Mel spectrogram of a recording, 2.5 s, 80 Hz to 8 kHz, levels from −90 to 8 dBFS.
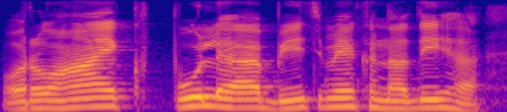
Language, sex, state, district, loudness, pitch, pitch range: Hindi, male, Jharkhand, Garhwa, -15 LUFS, 165 Hz, 155-180 Hz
